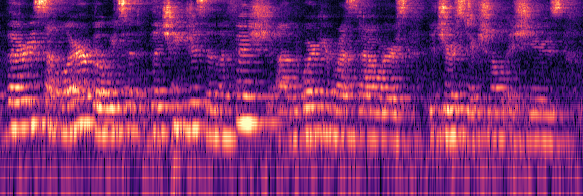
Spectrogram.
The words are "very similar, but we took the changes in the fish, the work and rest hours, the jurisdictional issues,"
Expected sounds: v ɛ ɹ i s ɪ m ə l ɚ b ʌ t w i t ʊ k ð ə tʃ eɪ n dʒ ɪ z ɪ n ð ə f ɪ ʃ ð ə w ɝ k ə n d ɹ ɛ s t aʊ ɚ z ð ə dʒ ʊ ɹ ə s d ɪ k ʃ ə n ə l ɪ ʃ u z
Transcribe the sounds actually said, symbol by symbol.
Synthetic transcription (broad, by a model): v ɛ ɹ i s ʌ m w ɚ b ʌ t w i s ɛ ð ə tʃ eɪ n dʒ ɪ z ɪ n ð ə f ɪ ʃ ð ə w ɝ k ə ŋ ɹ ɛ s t aʊ ɚ z ð ə dʒ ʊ ɹ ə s d ɪ k ʃ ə n l ɪ ʃ u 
